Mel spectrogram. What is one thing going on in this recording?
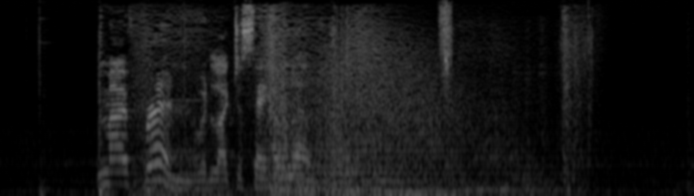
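A magical burst and shimmering whoosh sound as a card is played.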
